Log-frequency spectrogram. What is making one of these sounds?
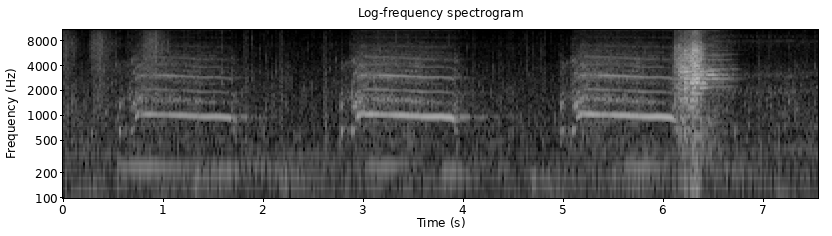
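A small creature squawks loudly, again and again.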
